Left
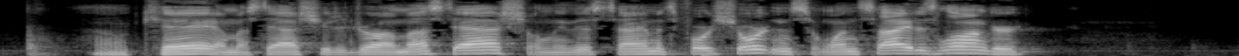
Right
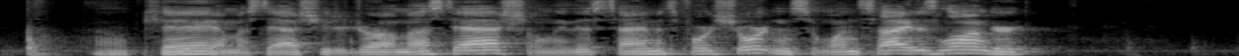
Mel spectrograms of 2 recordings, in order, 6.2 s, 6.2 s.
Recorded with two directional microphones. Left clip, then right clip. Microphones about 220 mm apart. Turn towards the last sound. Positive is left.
turn(degrees=40)  # may be behind; listen again after turning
